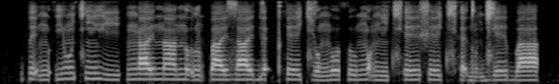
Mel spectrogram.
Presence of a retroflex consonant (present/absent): absent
